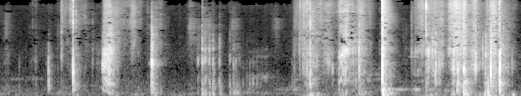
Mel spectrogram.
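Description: Paper being torn and peeled away from a plastic debit card, with paper rustling. Sparse at first, then busier for the last two seconds, with a sharp click a little before the end.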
